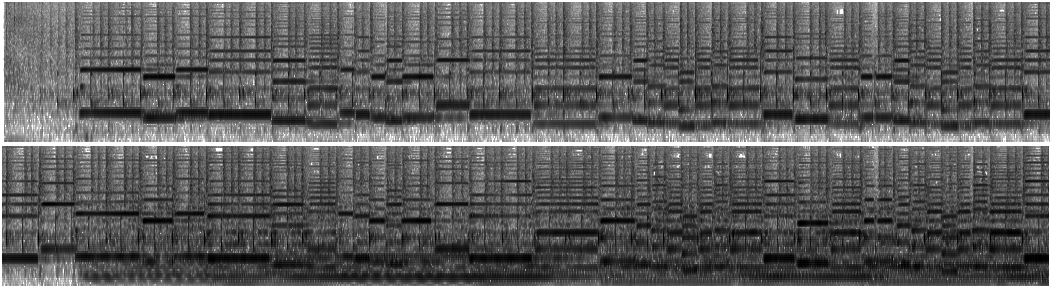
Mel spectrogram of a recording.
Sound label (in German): mit Brass Band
